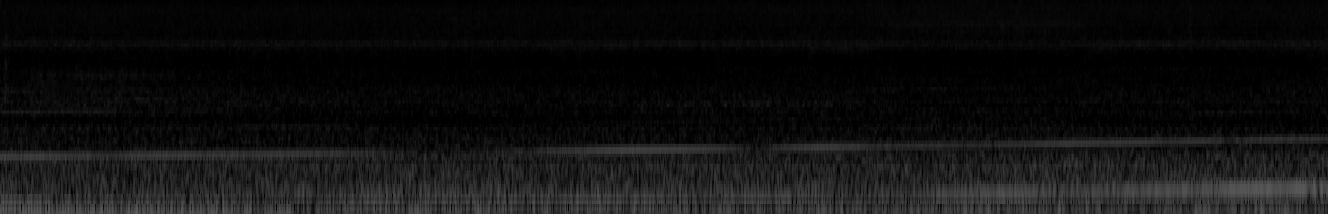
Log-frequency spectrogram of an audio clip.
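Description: A helicopter engine whines steadily, its pitch slowly rising.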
